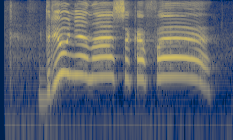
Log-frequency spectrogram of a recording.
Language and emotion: Russian, positive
